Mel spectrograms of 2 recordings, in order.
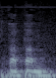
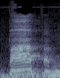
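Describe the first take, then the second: First: The a vowels are cut short. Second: The a vowels are held long. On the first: The speaker calls it wrong. "no es papam" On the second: The speaker calls it right. "las A's largas son largas"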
